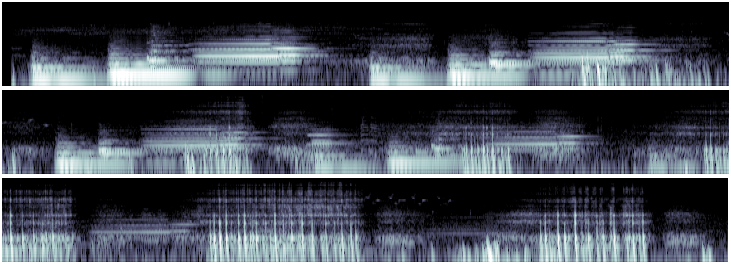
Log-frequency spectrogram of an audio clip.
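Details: A lion napping in the afternoon, with deep, rumbling, rhythmic snores repeating throughout, some vibrating and growl-like; snoring.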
